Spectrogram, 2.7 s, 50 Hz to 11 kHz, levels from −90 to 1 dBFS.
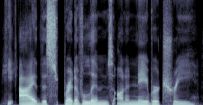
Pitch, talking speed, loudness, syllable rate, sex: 155 Hz, 220 wpm, -18 LUFS, 4.4 syllables/s, female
